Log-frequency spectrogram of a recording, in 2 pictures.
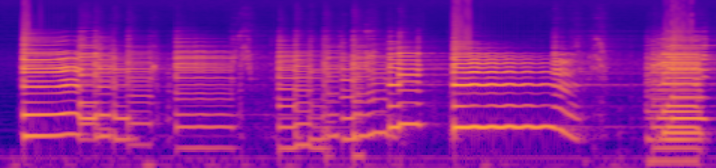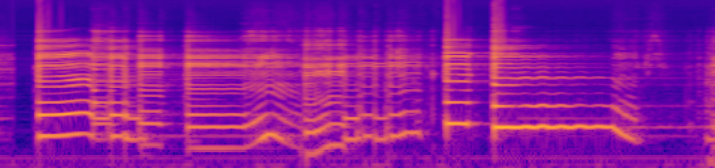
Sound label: Fender Custom Shop Strat; rory gallagher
